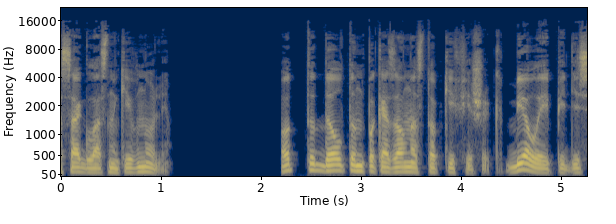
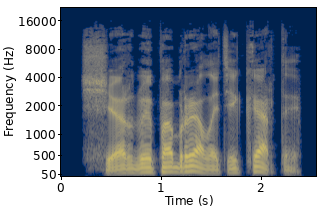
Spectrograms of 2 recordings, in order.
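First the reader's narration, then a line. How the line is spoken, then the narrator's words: Grumbling. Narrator (Russian): проворчал Призи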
